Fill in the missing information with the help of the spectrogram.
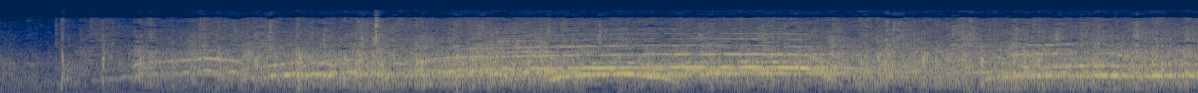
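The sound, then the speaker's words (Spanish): Steady, dense applause from a crowd, mixed with cheering and whooping voices, holding at a loud level for about six seconds after a quick start. “la neta sí merece un grandioso y merecido aplauso, muchachos”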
